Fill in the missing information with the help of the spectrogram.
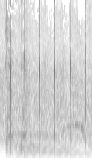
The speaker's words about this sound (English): Can you give that big guy a hand clap?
